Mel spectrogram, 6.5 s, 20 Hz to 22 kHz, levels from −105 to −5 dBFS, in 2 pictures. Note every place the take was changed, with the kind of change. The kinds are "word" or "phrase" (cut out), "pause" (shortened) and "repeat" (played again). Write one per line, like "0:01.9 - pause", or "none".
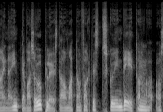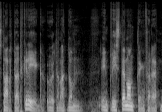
none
